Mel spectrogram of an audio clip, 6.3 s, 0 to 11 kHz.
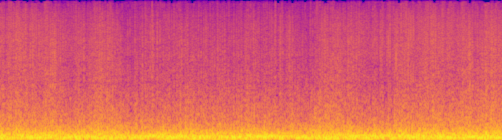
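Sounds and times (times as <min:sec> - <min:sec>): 
fire burning outdoors: 0:00.0 - 0:06.2.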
